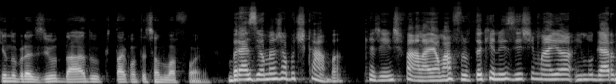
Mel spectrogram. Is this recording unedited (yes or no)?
no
